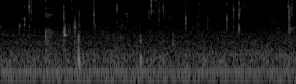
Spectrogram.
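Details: Walt, a pet dog, eating treats during a chewing-sound session: faint, scattered crisp clicks and crunches at irregular intervals over a low steady hum, with no other clear sounds.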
